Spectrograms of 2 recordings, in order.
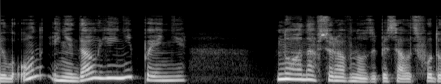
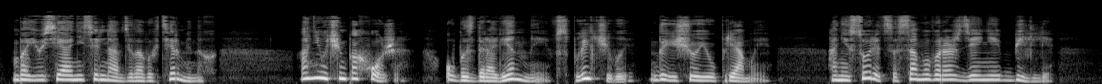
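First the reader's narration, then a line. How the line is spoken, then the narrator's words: Sighing. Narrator (Russian): вздохнула госпожа Макнотон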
